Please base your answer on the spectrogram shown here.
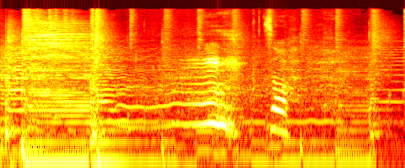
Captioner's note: she moans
